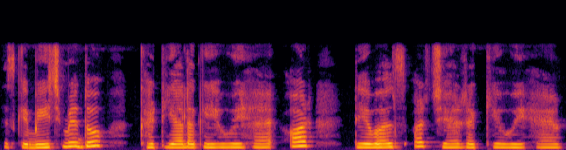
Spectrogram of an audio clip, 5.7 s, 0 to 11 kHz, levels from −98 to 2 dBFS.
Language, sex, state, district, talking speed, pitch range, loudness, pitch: Hindi, female, Jharkhand, Ranchi, 150 wpm, 235-280 Hz, -18 LUFS, 245 Hz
